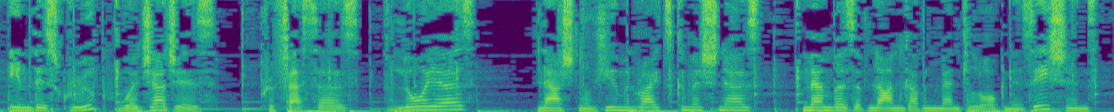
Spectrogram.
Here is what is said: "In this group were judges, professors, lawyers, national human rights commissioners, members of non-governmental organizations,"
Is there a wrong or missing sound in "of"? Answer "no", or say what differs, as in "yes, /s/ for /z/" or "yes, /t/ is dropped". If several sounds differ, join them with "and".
no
